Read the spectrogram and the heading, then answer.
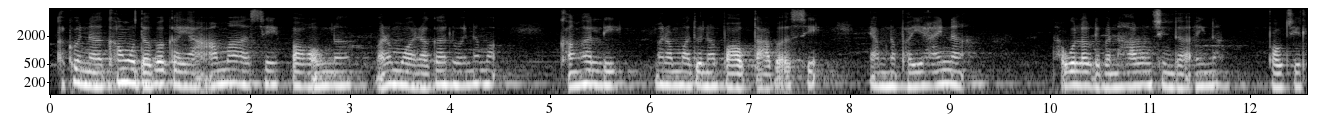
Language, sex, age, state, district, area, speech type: Manipuri, female, 30-45, Manipur, Kakching, rural, spontaneous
